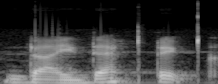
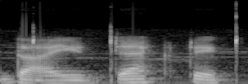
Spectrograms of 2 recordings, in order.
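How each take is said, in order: First: Said in the usual way. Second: "Didactic" said slowly, each syllable clear, falling at the end; slow emphatic term. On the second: Shown as a demonstration. Teacher repeating the new term for students, slow and clear. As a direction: linger on "Didactic" so the class takes it in. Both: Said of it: "because didactic mean".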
